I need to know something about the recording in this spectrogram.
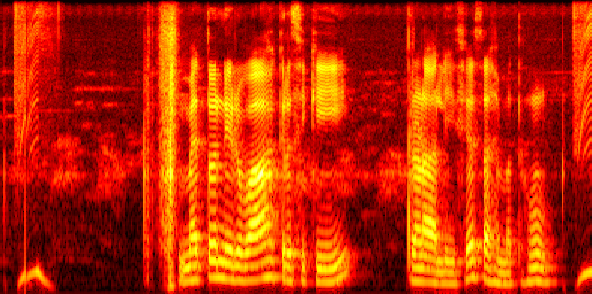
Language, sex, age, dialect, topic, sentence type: Hindi, male, 25-30, Kanauji Braj Bhasha, agriculture, statement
